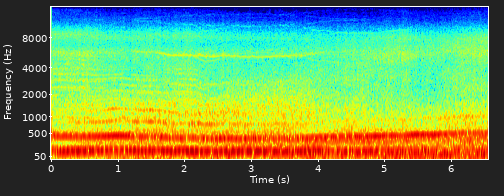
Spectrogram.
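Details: FR7 quad after tuning, with DMIN removed because it caused raspy motor noise, I-term relax cutoff 10 and RPM filter on: smooth, steady motor hum with a clean even tone and no rasp; motors sound healthy.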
